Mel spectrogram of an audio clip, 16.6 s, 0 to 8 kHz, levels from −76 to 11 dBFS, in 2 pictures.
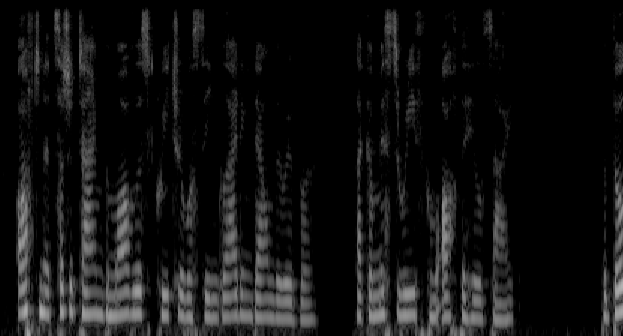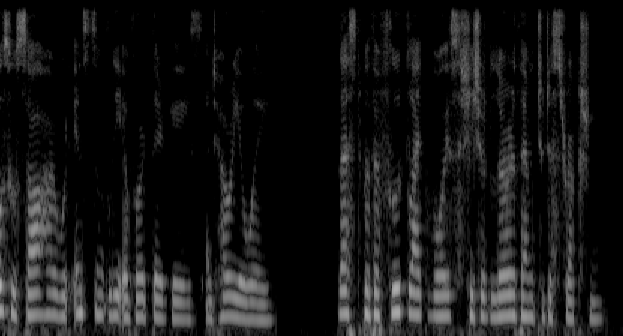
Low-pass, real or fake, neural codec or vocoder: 7.2 kHz; real; none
